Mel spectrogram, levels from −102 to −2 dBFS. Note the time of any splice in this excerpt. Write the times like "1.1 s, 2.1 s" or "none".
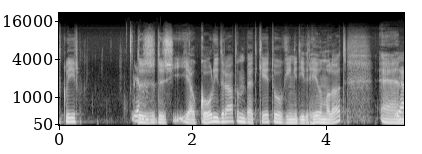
1.2 s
